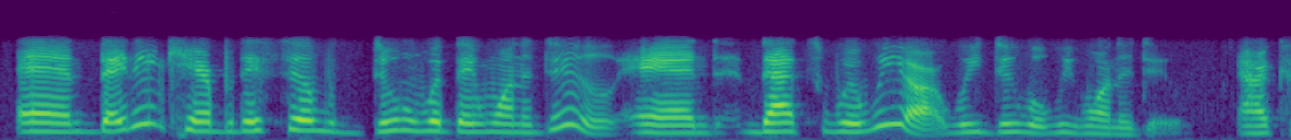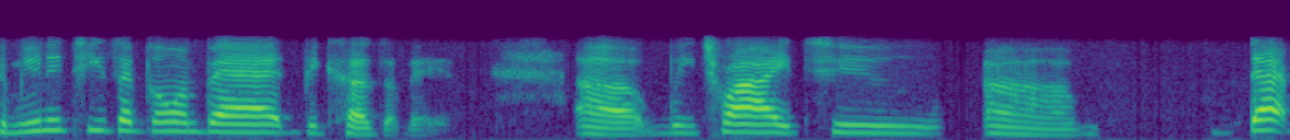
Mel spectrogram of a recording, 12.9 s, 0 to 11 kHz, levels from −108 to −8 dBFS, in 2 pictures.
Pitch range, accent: 170-225 Hz, American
